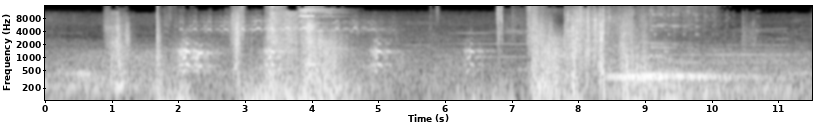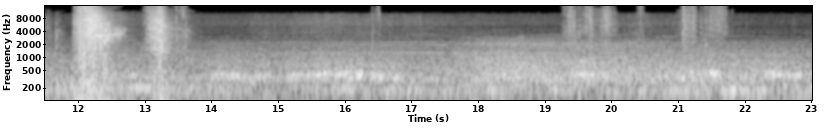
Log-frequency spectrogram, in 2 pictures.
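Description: Digital card game effects whoosh and chime as cards are played.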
